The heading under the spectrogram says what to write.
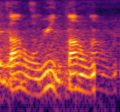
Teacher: ওয়াওটাকে অনেক সময় আমরা ভ দিয়ে উচ্চারণ অনেক সময় করি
